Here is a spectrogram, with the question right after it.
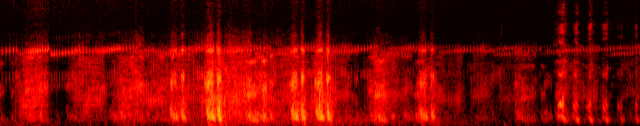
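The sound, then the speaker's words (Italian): A dense chorus of many frogs croaking together, loud, with overlapping pulsing calls rising and falling throughout and a steady high-pitched hum of insects or peepers behind. “Ma non abbiamo bisogno di altre rane. Mandare via queste.”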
